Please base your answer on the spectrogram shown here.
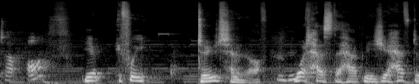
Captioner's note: cooktop beeps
